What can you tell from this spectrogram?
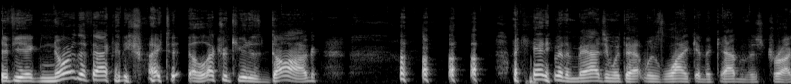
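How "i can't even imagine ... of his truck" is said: speech breaking up into laughs, talking through laughter. Thanking a helpful guy, then recalling a story about him: laughing while talking. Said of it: "I'm laughing".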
